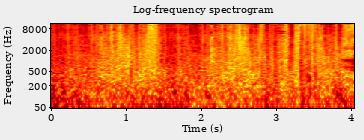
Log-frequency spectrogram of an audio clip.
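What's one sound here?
A metal weapon strikes hard against armor.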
